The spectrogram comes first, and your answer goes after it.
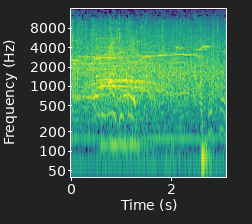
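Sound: audience applause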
